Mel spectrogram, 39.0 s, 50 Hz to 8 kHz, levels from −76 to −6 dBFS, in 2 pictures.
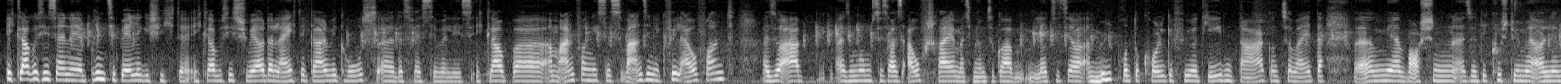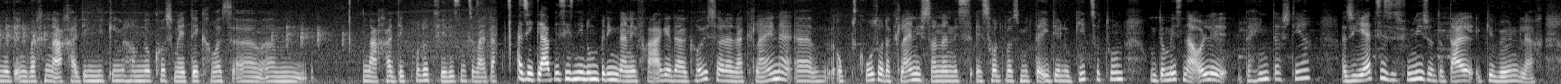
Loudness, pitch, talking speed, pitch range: -18 LUFS, 175 Hz, 190 wpm, 170-195 Hz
